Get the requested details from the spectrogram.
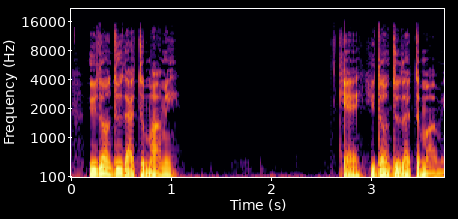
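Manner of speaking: put-on Syrian accent. A mother retells what she told her rude five-year-old, in a put-on Syrian accent. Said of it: "I'm doing my best Syrian accent".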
